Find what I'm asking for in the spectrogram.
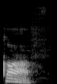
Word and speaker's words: Qaf: Actually, letter C in Arabic is pronounced Qe, therefore the full name of this letter in Arabic is Qaf.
